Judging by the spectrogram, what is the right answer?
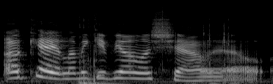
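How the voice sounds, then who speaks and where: A woman's voice: high-pitched, expressive, a little slow, vocal fry, fairly bright tone. A woman live streaming a game, chatting casually with viewers and reacting to what happens.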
